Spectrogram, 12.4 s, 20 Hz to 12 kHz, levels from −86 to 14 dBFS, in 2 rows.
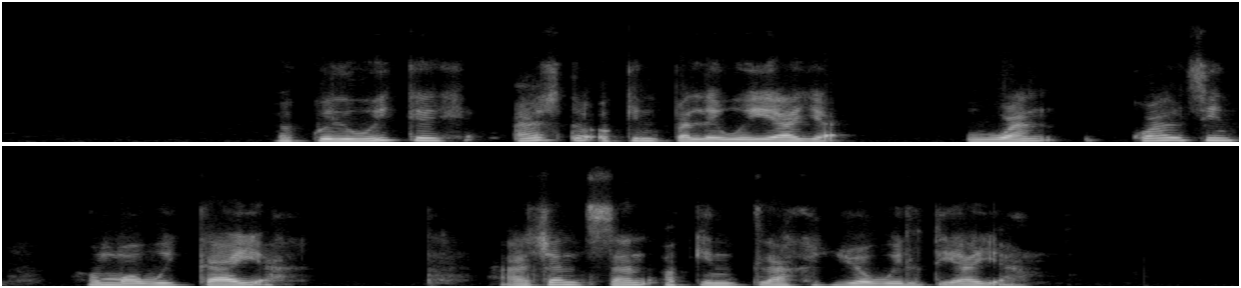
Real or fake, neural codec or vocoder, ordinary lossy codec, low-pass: real; none; Opus, 16 kbps; 7.2 kHz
